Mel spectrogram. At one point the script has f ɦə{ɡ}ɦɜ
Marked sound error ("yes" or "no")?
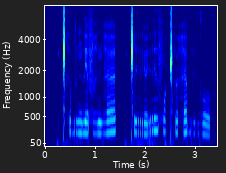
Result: yes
